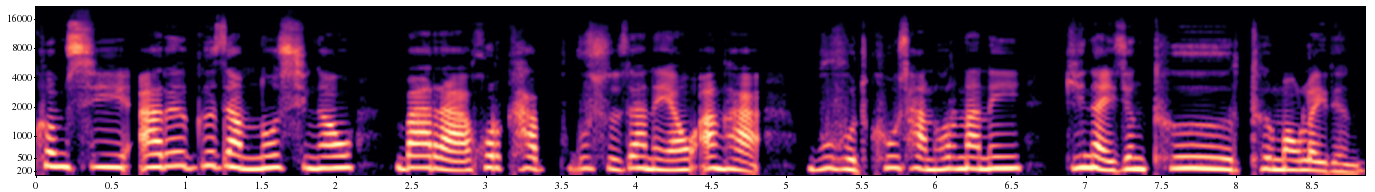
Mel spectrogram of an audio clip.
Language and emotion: Bodo, fearful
